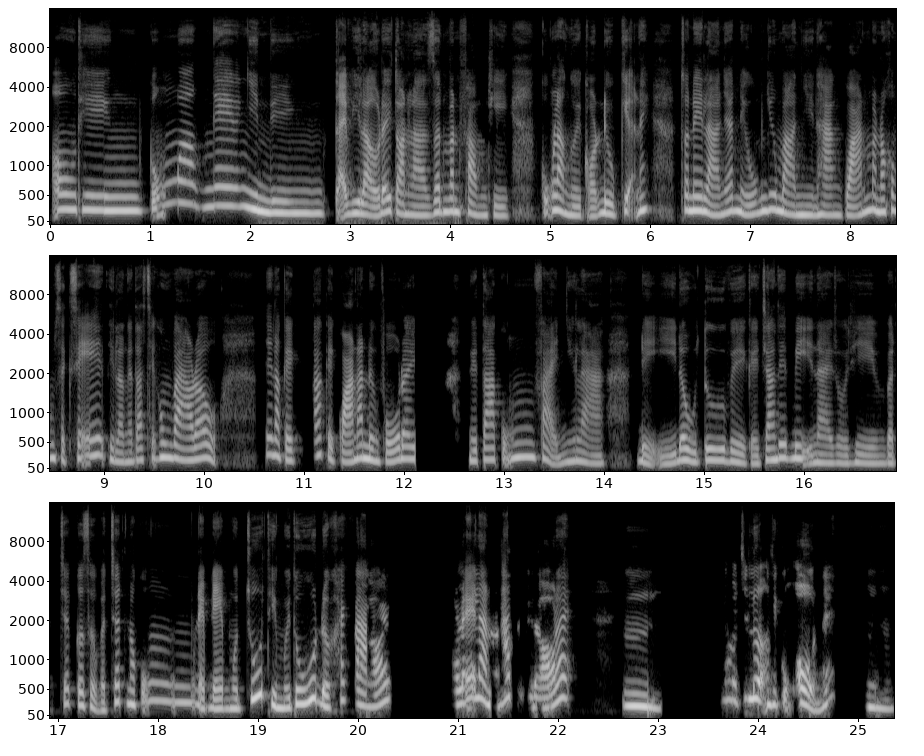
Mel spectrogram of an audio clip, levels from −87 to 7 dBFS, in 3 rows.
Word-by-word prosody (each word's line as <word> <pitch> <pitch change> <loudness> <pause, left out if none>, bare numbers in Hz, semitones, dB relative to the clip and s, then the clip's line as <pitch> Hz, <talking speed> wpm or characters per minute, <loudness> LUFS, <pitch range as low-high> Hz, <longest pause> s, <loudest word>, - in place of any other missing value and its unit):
Ừ, 255 -1 +1
thì 245 -1 +2 0.4
cũng, - - -3
ơ, 355 -3 -2
nghe 315 +1 -2
nhìn 260 -8 +6
thì 200 -1 +3 0.4
tại - - -1
vì 190 +2 +2
là 175 - +2
ở 150 -1 0
đây 215 +3 +2
toàn 180 -5 -2
là 155 -1 -2
dân 210 +5 0
văn 220 -1 +3
phòng 185 -7 -4
thì 150 -2 -6 0.3
cũng - - -6
là 240 -3 +4
người 155 -4 -1
có 140 0 -5
điều 190 -3 +1
kiện - - -4
ấy, 240 - +3 0.3
cho 245 - -2
nên 235 -1 +6
là 170 -6 0
nhá, 190 +7 -1
nếu 190 -7 +1
như 230 +5 +2
mà 210 -7 +2
nhìn 165 -1 0
hàng 160 -1 -2
quán 160 +7 -1
mà 245 - +1
nó 215 -1 +2
không 235 0 -1
sạch 180 -7 -8
sẽ 270 +5 -3
thì 200 - -4
là 165 -2 -4
người 165 - -5
ta 195 - -4
sẽ 225 +4 -10
không 235 +1 +1
vào 195 -4 -1
đâu. 215 -2 -2 0.5
Thế 285 - -5
nà 260 - -1
cái 185 -5 -4 0.2
các 270 +2 -5
cái 200 - -4
quán 160 +2 0
ăn 225 +1 +3
đường 190 -5 +2
phố 165 +3 -2
đây, 210 0 -1 0.5
người 180 -1 -4
ta 200 +3 -4
cũng 235 +4 -2
phải 200 - -6
như 160 +7 -5
là 145 -6 -6 0.3
để 165 -6 -4
ý 130 +5 -7
đầu 190 -2 0
tư 190 -1 -1
về 160 -4 -2
cái 135 - -6
trang 195 +7 -1
thiết 230 +1 -1
bị 220 -6 -1
này 145 -1 -5
rồi 140 -1 -7
thì 140 -3 -5
vật 140 -1 -6
chất, 250 0 -6
cơ 225 - +2
sở 195 -4 -3
vật 140 - -5
chất 280 -1 -2
nó 240 - +3
cũng 245 - -5 0.4
đẹp 245 - 0
đẹp 165 -1 +3
một 165 0 +1
chút 360 +4 +7
thì 220 - +4
mới 175 -1 +4
thu 245 +3 +6
hút 330 +5 +7
được 205 -7 +3
khách 310 0 -6
vào 210 -4 +2
ấy, 275 +6 +2 0.6
có 235 +1 0
lẽ 255 - +4
là 340 - +5
nó 235 +1 +1
đắt 355 - 0
ở 435 - -27
cái - - -7
đó 175 +1 +3
đấy. 345 +3 +3 0.5
Ừm, 210 -2 +7 0.7
nhưng 315 +1 -8
mà 300 - -2
chất 335 - -1
lượng 330 -1 +7
thì 230 - +1
cũng - - -4
ổn - - +5
đấy. - - -2 0.3
Ừm. 175 -4 -1
200 Hz, 270 wpm, -22 LUFS, 165-240 Hz, 0.7 s, chút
